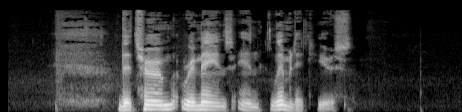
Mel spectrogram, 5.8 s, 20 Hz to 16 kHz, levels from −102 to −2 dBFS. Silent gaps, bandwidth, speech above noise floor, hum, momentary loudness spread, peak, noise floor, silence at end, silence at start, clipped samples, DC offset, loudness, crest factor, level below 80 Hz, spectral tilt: none; 11.5 kHz; 61 dB; none; 16 LU; -2 dBFS; -80 dBFS; 1.45 s; 1.05 s; under 0.1%; under 0.1%; -19 LUFS; 20 dB; -56 dBFS; -7 dB/octave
